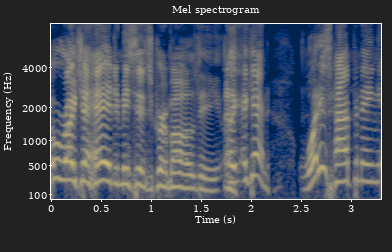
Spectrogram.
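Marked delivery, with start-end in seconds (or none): 0.0-1.7 ridiculous, exaggerated put-on British accent. Recapping a show scene, in Dan's ridiculous British accent. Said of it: "Dan to do a ridiculous British accent".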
